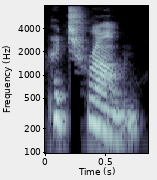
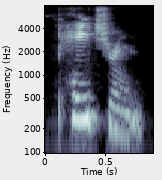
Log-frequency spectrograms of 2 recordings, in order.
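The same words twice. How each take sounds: First: It is said like the tequila brand name. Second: It is said as the plain English word. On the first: The speaker calls it wrong. "not patron. This is not a fancy tequila" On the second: The speaker calls it right. "I say patron"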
